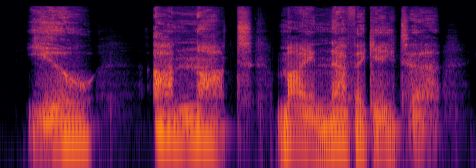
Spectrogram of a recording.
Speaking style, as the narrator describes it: it spat

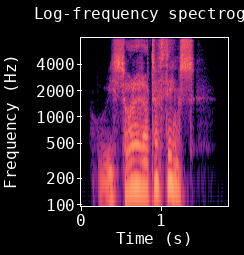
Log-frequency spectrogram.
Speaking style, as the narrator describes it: the one in the dress replied hesitantly

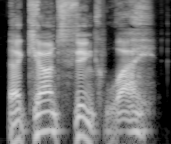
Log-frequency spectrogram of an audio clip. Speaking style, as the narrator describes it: Sirion sneered

